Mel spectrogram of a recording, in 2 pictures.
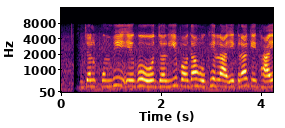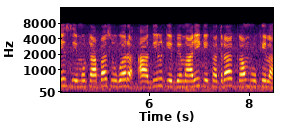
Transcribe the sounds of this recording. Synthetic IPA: d͡ʒəlkʊmbʱieːɡod͡ʒəliepɔːd̪aɦokʰeːlaekɾakekʰaːesemoʈaːpasʊɡəɾaːd̪ɪlkebemaːɾikekʰət̪ɾakəmɦoːkʰeːla

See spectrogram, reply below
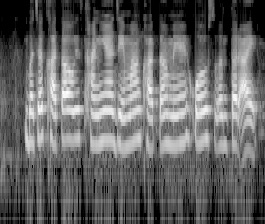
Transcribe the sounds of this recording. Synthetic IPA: bət͡ʃət̪kʰaːt̪aoist̪ʰaːnijəd͡ʒeːmãkʰaːt̪ãmẽkosənt̪əɾaːeː

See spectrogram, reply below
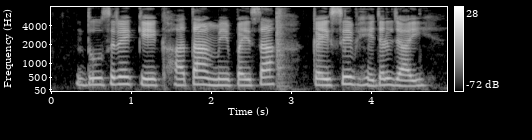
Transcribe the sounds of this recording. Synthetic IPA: d̪uːsɾekekʰaːt̪amẽpɛːɪsa | kəɪsebʱeːd͡ʒəld͡ʒaːiː

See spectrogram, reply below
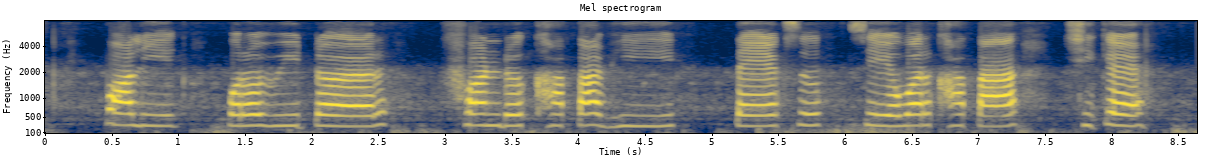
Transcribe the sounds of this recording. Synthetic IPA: paːlik | pɾowiʈəɾ | pʰəɳɖkʰaːt̪abʱi | ʈɛkssewəɾkʰat̪a | t͡ʃʰikɛ

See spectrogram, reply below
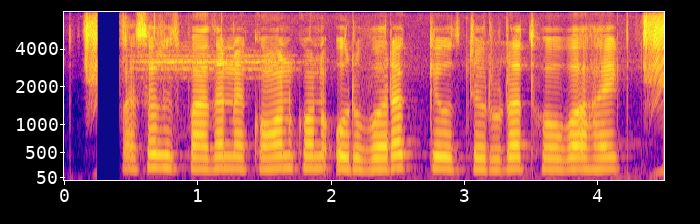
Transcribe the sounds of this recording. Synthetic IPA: pɐsəlʊt̪paːd̪ənmẽkɔːnkɔːnʊɾʋəɾəkːeʊt̪d͡ʒəɾuːɾət̪ɦoːwaɦɛː

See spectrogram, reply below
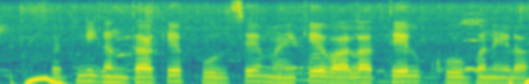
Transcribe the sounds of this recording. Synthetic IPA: sɐʈniɡə̃nt̪akepʰuːlsemɐ̃ɦɪ̃keʋaːlat̪eːlkʰuːbːɐneːlaː

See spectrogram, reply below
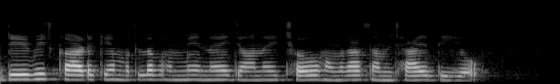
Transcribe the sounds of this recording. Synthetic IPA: ɖeːwɪɖkaːɾɖkemət̪ləbɦəmːẽnəed͡ʒaːnet͡ʃʰoɦəmɾasəmd͡ʒʱaːjd̪ijo̰ː

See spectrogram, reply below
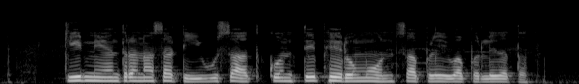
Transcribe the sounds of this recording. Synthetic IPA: kiːɾnijənt̪ɾəɳ̃asaʈiːusat̪koɳt̪epʰeɾomonsapɭeʋapəɾled͡zat̪at̪

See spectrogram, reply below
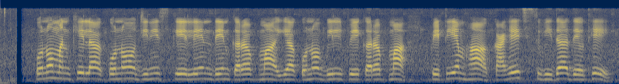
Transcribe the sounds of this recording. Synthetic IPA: konomənkʰelakonod͡ʒiniskelend̪enkəɾəpmãjakonobilpekəɾəpmã | peʈiemɦãkaɦet͡ʃsuʋid̪ʱad̪eʋt̪ʰe

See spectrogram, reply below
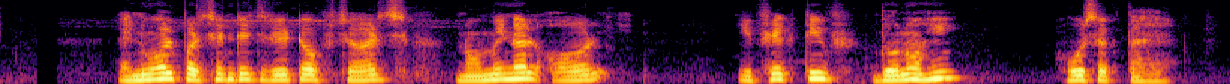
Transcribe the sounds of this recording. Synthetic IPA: ɛnuːəlpəɾsɛ̃ɳʈed͡ʒɾeːʈɔːft͡ʃaːɾd͡ʒ | nɔːmɪnəlɔːɾ | ɪpʰɛːkʈɪʋd̪oːnõɦĩ | hosɐkt̪aɦɛː

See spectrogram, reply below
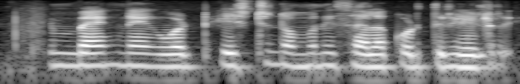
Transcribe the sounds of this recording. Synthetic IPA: imbãŋkneɡʋɐʈːeʂʈnɐmːɐnːisalakoɽt̪iɾɦeːɭɾi

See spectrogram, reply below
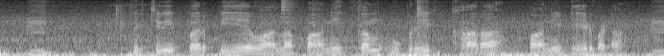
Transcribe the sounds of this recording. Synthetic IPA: pɾɪt̪ʰʋipəɾpijeʋaːlapaːɽ̃iːkəmubʱɾiːkkʰːaːɾapaːɽ̃iːɖʱeːɾbəʈa

